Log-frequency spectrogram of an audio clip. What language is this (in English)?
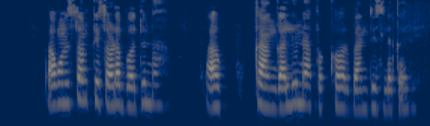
Pashto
